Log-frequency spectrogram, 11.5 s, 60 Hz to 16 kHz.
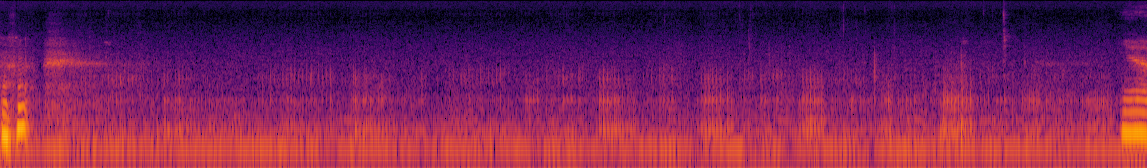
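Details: Soft, sustained low purring from an Alabama kitten filmed close-up indoors on 7 February 2018, steady throughout, with scattered small clicks and handling noises and a louder bump at start and end.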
